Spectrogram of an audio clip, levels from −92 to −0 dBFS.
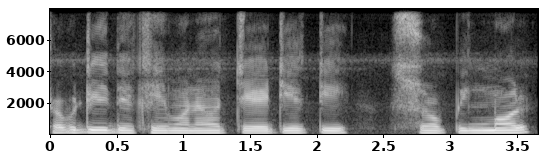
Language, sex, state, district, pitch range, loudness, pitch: Bengali, male, West Bengal, Cooch Behar, 130-145 Hz, -15 LUFS, 135 Hz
